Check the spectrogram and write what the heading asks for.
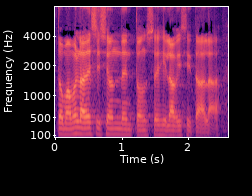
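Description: A man's voice: medium pitch, brisk, fairly bright tone, clean tone. A man from Puerto Rico with a Puerto Rican accent, co-hosting a podcast in hesitant casual conversation full of fillers. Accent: Puerto Rican Spanish. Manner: hesitant, many fillers like "pues" and "no?". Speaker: podcast co-host.

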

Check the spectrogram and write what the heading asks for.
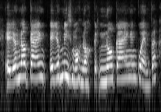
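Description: A woman's voice: high-pitched, slow pace. A Venezuelan woman in casual chat, telling a story and acting out the dialogue. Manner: chatty storyteller, acts out dialogue.

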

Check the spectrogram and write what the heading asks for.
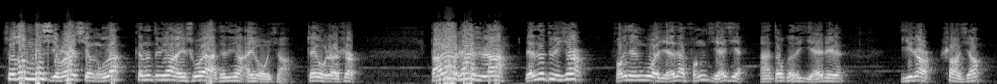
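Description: A male storyteller tells a ghost story in a husky voice that swings widely. He talks in an earthy way and swears freely. The recording sounds dull and lo-fi. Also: high-pitched, lively intonation, quick pace, a bit bright. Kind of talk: colloquial ghost story narration.

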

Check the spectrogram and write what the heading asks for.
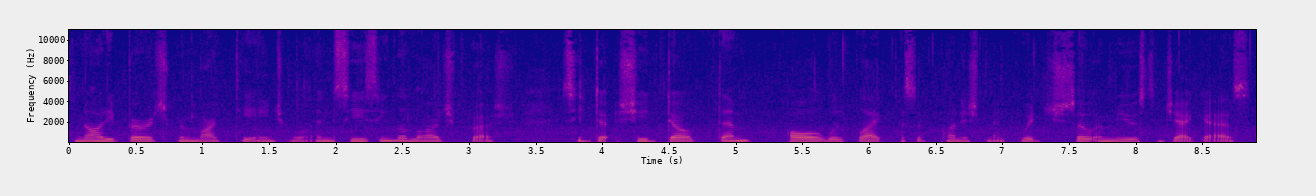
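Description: A woman reads a fairy tale aloud in an easygoing, unpolished way, now and then tripping over a phrase. Her voice is gravelly and stays level, with little rise or fall. A faint hiss sits under the recording. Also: fairly low pitch, little pitch movement, darkish tone, low-quality recording. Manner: reads slowly, stumbling over words, laughing at the text. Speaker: storybook reader.

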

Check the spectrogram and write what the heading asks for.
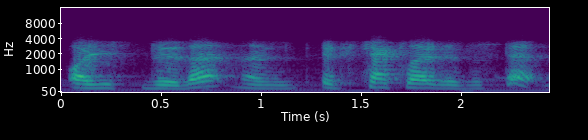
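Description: Casting: Australian male, blokey tradie manner, higher-set voice, casual chat over muffled narrow-band audio. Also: fast.

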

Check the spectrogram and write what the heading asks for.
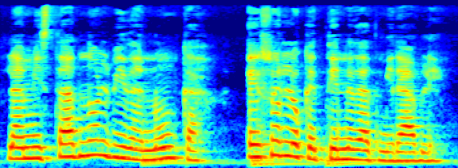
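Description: A woman's voice: fairly high pitch, a little fast, warm tone, lightly acted. A woman voicing a self-satisfied, preachy middle-aged miller who lectures in a storybook reading. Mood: smug. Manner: smug, lecturing.

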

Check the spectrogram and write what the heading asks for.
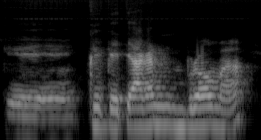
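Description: Speaking slowly in a deep voice, a woman who grew up with Catalan as her first language talks casually as a guest linguist, with a Catalan accent. She is firm and opinionated and keeps restarting words; the recording sounds tinny, as if over a phone.

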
